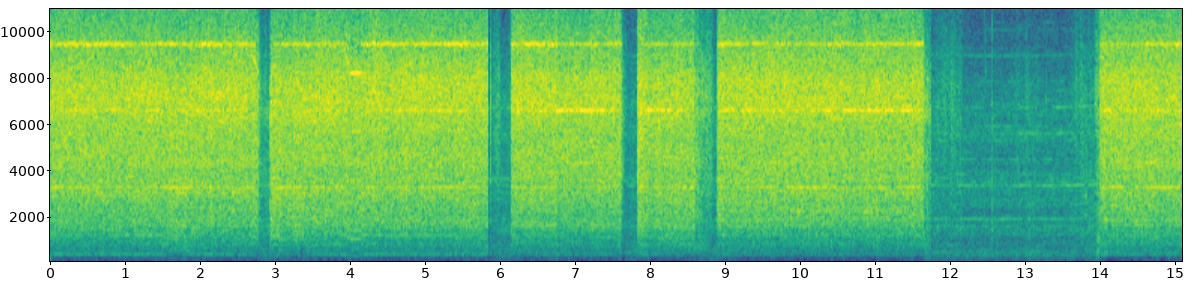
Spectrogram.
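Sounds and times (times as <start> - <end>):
wood lathe tool cutting hiss: 0.0 - 11.8.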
